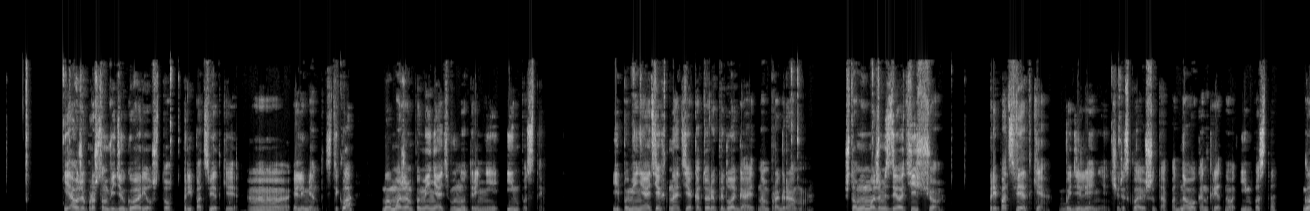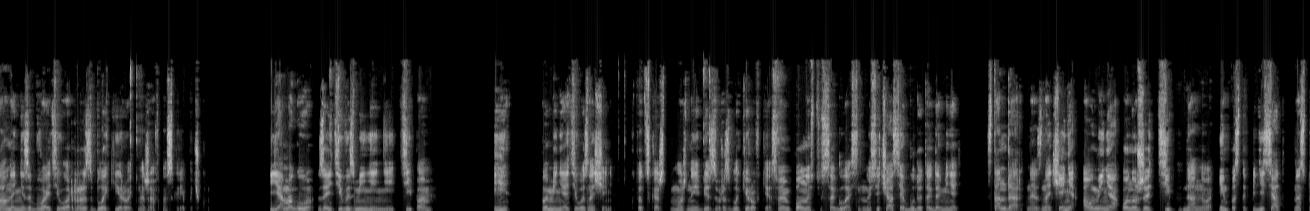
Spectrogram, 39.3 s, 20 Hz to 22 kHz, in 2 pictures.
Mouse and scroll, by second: 0.9 click, 2.5 click, 4.1-4.4 scroll down 6, 9.4 click, 10.5-11.1 scroll down 2, 11.8 click, 13.0 click, 14.2 middle click, 16.6 click, 24.5 click, 28.8 click, 30.1 click, 31.2 click.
